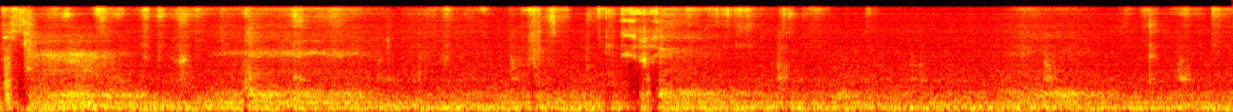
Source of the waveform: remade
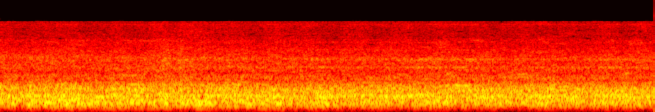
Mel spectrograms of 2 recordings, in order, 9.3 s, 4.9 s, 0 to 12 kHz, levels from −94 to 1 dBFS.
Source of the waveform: recorded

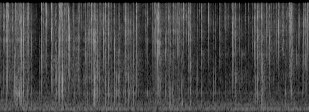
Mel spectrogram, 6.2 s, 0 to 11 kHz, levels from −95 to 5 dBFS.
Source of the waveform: recorded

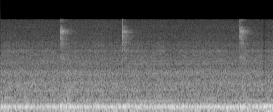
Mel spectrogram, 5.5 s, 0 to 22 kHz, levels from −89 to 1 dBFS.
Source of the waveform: recorded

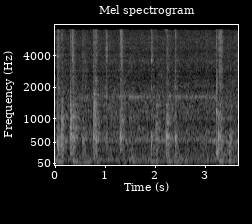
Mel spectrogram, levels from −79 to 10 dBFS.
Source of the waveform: remade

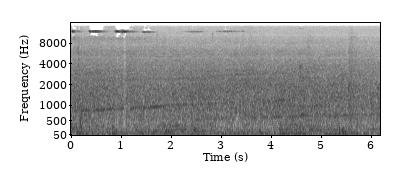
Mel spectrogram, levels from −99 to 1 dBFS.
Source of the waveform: recorded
